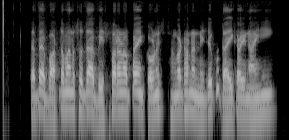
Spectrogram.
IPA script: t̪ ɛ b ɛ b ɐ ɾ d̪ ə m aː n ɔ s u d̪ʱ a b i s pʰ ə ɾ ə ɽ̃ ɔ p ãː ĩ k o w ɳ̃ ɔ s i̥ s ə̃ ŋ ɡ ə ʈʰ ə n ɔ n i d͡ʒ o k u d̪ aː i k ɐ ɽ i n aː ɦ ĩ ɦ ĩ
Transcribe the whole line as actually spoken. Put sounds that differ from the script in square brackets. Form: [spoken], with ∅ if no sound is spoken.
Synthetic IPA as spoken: t̪ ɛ b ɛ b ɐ ɾ [t̪] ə m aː n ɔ s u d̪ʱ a b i s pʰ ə ɾ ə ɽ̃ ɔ p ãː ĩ k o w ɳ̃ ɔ s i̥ s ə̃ ŋ ɡ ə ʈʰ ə n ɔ n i d͡ʒ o k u d̪ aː i k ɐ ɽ i n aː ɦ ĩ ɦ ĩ

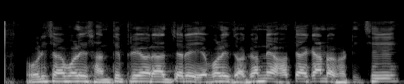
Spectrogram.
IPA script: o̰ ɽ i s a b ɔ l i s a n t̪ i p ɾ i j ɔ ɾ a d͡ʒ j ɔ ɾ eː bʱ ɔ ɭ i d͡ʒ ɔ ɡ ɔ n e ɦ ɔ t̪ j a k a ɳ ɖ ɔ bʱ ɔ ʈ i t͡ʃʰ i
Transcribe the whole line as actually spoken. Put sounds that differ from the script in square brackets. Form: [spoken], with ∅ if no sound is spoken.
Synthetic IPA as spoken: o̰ ɽ i s a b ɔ [ɭ] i s a n t̪ i p ɾ i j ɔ ɾ a d͡ʒ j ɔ ɾ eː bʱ ɔ ɭ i d͡ʒ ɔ ɡ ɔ n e ɦ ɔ t̪ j a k a ɳ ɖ ɔ [ɡʱ] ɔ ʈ i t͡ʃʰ i

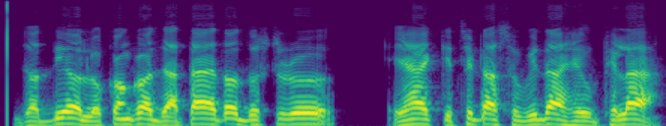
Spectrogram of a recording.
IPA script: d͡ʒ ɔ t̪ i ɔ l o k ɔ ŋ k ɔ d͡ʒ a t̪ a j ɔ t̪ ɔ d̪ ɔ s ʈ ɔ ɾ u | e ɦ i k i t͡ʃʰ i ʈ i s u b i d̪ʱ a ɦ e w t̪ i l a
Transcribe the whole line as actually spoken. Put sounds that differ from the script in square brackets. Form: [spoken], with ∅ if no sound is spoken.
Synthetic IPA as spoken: d͡ʒ ɔ [d̪] i ɔ l o k ɔ ŋ k ɔ d͡ʒ a t̪ a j ɔ t̪ ɔ d̪ [u] s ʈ ɔ ɾ u | e ɦ [a] k i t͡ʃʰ i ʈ [a] s u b i d̪ʱ a ɦ e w [t̪ʰ] i l a

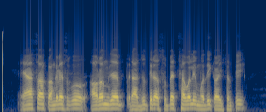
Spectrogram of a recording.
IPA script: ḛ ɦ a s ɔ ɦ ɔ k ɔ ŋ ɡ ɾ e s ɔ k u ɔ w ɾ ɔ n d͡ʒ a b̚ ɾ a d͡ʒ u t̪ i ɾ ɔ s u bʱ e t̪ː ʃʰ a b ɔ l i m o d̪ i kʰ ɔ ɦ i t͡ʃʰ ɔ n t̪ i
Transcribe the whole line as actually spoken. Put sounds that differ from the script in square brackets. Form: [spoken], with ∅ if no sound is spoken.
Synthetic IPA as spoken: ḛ ɦ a s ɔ ɦ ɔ k ɔ ŋ ɡ ɾ e s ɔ k u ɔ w ɾ ɔ [ŋ] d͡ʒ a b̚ ɾ a d͡ʒ u t̪ i ɾ ɔ s u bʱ e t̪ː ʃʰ a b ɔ l i m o d̪ i [k] ɔ ɦ i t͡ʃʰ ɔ n t̪ i

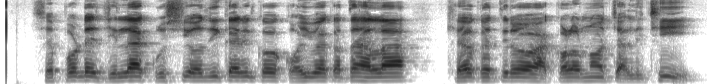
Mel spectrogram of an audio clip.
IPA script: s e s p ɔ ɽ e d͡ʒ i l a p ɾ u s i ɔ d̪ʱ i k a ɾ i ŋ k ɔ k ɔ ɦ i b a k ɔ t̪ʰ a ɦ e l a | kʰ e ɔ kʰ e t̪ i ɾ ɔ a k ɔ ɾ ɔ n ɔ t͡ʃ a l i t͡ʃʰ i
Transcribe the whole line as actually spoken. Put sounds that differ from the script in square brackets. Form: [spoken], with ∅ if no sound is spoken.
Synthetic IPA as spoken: s e [∅] p ɔ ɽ e d͡ʒ i l a [k] ɾ u s i ɔ d̪ʱ i k a ɾ i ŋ k ɔ k ɔ ɦ i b a k ɔ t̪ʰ a ɦ e l a | kʰ e ɔ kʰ e t̪ i ɾ ɔ a k ɔ [ɭ] ɔ n ɔ t͡ʃ a l i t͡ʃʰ i

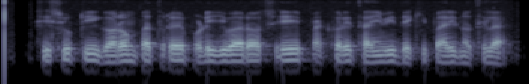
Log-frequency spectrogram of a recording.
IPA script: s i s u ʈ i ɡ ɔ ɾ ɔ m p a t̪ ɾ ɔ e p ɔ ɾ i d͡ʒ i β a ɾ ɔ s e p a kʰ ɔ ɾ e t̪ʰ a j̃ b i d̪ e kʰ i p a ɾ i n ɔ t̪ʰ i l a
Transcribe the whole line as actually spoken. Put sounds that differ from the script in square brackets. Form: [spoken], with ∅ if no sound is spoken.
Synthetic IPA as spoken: s i s u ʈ i ɡ ɔ ɾ ɔ m p a t̪ ɾ ɔ e p ɔ [ɽ] i d͡ʒ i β a ɾ ɔ s e p a kʰ ɔ ɾ e t̪ʰ a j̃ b i d̪ e kʰ i p a ɾ i n ɔ t̪ʰ i l a

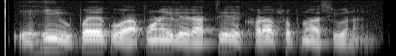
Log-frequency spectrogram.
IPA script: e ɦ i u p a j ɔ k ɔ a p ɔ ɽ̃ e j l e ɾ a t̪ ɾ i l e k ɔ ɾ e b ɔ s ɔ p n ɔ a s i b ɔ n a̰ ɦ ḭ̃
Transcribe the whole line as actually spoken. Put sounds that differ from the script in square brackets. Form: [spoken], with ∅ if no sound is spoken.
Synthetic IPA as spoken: e ɦ i u p a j ɔ k [u] a p ɔ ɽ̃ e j l e ɾ a t̪ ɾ i [ɾ] e [kʰ] ɔ ɾ [a] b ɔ s ɔ p n ɔ a s i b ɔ n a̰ ɦ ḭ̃

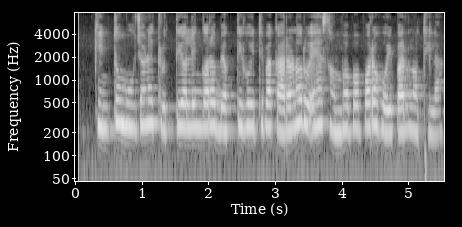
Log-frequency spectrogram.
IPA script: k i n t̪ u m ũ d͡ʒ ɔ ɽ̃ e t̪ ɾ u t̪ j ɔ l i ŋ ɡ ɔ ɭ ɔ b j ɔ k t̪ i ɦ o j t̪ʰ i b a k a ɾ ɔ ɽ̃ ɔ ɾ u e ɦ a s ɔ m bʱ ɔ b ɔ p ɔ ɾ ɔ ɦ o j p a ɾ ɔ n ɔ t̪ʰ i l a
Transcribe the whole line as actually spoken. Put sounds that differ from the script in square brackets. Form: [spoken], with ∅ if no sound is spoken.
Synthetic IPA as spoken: k i n t̪ u m ũ d͡ʒ ɔ ɽ̃ e t̪ ɾ u t̪ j ɔ l i ŋ ɡ ɔ [ɾ] ɔ b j ɔ k t̪ i ɦ o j t̪ʰ i b a k a ɾ ɔ ɽ̃ ɔ ɾ u e ɦ a s ɔ m bʱ ɔ b ɔ p ɔ ɾ ɔ ɦ o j p a ɾ [u] n ɔ t̪ʰ i l a

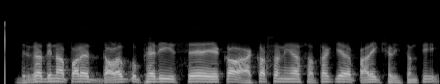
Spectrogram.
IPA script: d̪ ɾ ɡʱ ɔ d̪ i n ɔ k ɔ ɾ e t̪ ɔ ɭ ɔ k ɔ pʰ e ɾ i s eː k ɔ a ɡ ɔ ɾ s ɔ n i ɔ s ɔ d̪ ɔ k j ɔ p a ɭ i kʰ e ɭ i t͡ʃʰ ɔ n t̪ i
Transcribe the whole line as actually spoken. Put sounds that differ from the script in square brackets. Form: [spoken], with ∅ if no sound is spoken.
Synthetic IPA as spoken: d̪ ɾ ɡʱ ɔ d̪ i n ɔ [p] ɔ ɾ e [d̪] ɔ ɭ ɔ k [u] pʰ e ɾ i s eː k ɔ a [k] ɔ ɾ s ɔ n i ɔ s ɔ [t̪] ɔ k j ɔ p a ɭ i kʰ e ɭ i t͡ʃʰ ɔ n t̪ i

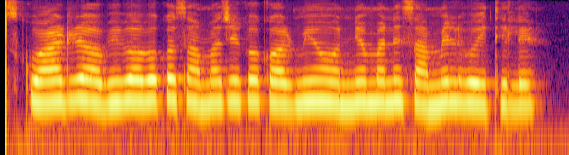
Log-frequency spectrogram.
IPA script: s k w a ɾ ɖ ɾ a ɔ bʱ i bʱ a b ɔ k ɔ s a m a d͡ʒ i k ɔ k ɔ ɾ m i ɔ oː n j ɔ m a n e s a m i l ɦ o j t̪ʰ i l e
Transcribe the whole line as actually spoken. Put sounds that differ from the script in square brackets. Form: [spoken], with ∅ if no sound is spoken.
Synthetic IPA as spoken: s k w a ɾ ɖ ɾ [e] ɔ bʱ i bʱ a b ɔ k ɔ s a m a d͡ʒ i k ɔ k ɔ ɾ m i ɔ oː n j ɔ m a n e s a m i l ɦ o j t̪ʰ i l e

